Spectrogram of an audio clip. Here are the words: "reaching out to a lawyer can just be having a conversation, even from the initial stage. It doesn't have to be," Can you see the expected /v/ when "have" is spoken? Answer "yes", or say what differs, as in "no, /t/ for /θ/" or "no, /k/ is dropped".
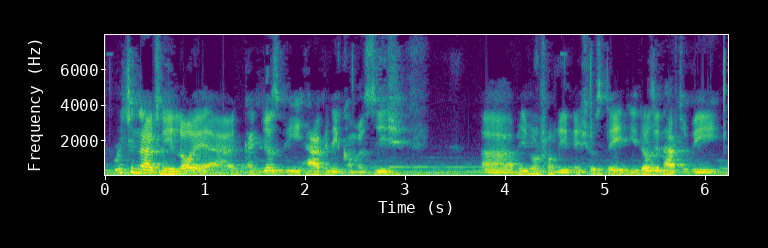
no, /f/ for /v/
